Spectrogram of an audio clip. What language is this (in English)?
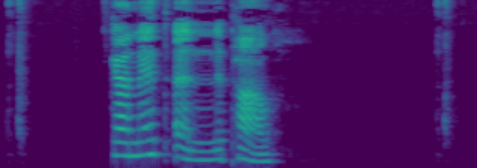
Welsh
